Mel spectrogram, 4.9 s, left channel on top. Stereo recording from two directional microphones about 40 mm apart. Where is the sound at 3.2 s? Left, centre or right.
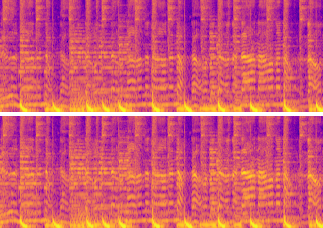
Centre.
